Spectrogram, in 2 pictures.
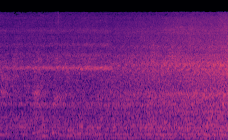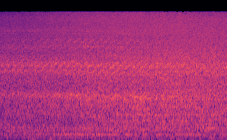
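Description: South West Trains electric multiple-unit train running into the station, its sound growing steadily louder as it draws alongside, with a steady low hum.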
